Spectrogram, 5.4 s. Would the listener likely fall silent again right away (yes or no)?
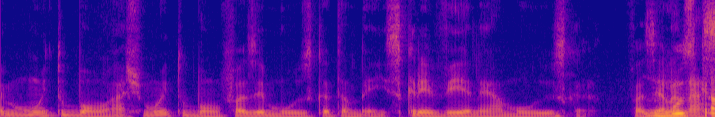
no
